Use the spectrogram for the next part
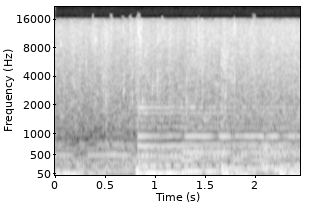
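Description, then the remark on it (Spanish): Heavy rain pours steadily in Innsmouth in a dense, continuous hiss, with a deep low drone swelling in beneath it partway through. No one speaks. “Y cuando salen, ya ven que la lluvia Llama y no un poco, pero por otra parte están viendo esta ciudad, Innsmouth.”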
